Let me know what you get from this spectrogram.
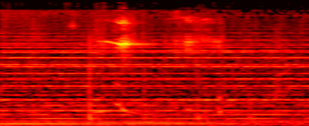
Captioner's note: dog whines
